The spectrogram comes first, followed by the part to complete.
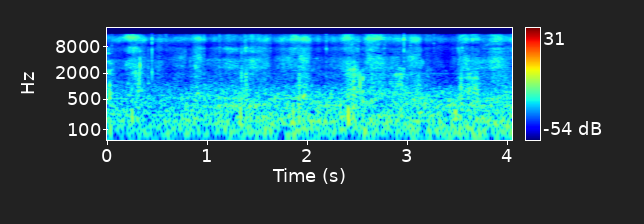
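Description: Faint footsteps of a person walking, over a low, steady background hiss.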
